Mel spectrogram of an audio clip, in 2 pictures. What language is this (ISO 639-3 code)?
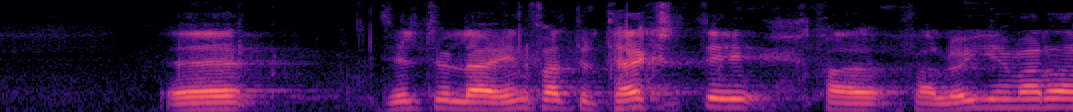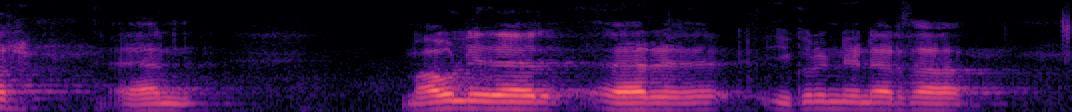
isl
